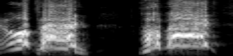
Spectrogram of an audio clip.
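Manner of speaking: frantic shouts at a can; yelling. Acted. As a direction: yell it desperately.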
